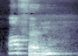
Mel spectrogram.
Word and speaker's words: often: Often. Quem sabe o que é often? Não se pronuncia o T, tá?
